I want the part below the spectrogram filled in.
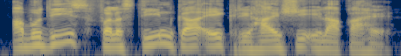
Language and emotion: Urdu, neutral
